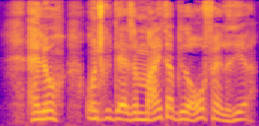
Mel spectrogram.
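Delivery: loud, high-pitched outrage; furious shout. A narrator's reading. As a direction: shout in indignant protest. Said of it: "råbte hun rasende".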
